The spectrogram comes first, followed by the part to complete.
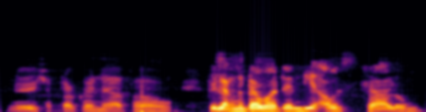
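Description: A man's voice: medium pitch, expressive, fairly quick. Man asking questions, phone-like sound. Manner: persistent questioning. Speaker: scambaiter posing as customer. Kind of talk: casual phone conversation. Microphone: telephone call. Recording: narrow phone-like call audio.

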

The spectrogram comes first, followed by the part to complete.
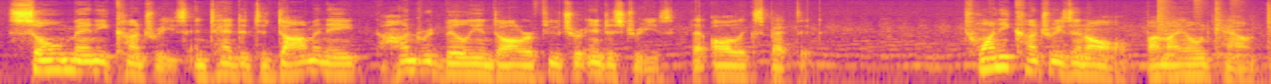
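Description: A man with a fairly low voice tells his story in a measured, scripted narration. Music plays clearly beneath him throughout. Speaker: author narrating his book trailer. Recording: music bed under the voice.

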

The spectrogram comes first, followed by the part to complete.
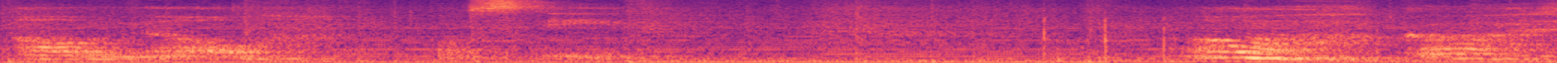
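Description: A woman's voice: mid-range voice, drawn-out words. An actress playing a frightened, foul-mouthed woman held captive in a film, blunt and emotional. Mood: nauseated, distraught. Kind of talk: dramatic film acting. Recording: echoey bare room, distant mic, music.

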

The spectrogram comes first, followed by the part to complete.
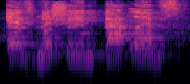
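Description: High, monotone, slow-talking robot. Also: female voice, loud music behind the voice. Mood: flat, menacing. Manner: stilted broken speech, speaks of itself by name. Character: childlike mechanical robot servant, blunt and dangerous. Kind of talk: old-time radio acting.

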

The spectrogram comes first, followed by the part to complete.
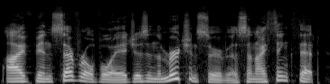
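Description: A man's voice: mid-range voice, big pitch swings, normal speed, dry recording, studio quality, natural voice. A man voicing a polite, eager young sailor asking for a berth. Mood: earnest. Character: earnest young male sailor seeking a berth.

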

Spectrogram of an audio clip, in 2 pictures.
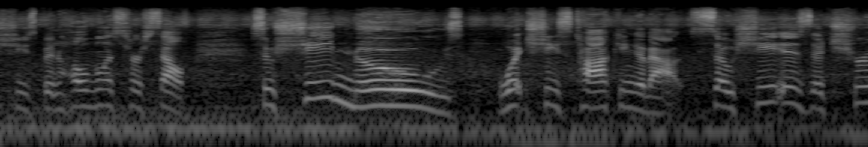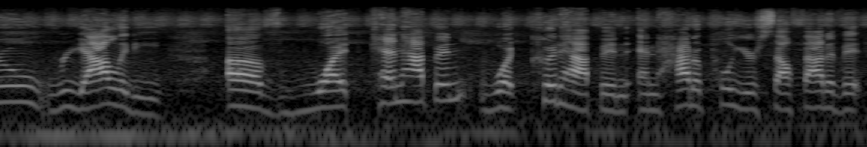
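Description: A woman's voice: medium pitch, a bit bright, slight background noise. Passionate woman podcast host. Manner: passionate, preachy, repeating phrases. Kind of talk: podcast interview intro. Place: outdoor garden. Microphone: lapel.

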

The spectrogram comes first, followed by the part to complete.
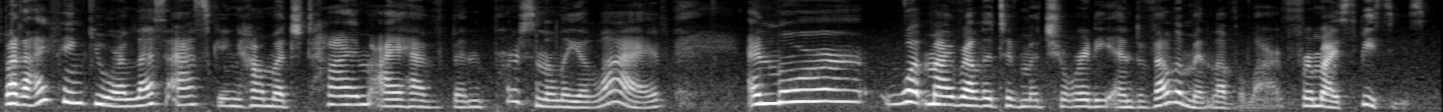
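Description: A woman's voice: medium pitch, animated, moderate pace, a little mellow, slight background noise, close to an everyday voice. A woman playing an earnest, curious, newly adult alien in an audio play, speaking in formal, precise, stilted sentences.

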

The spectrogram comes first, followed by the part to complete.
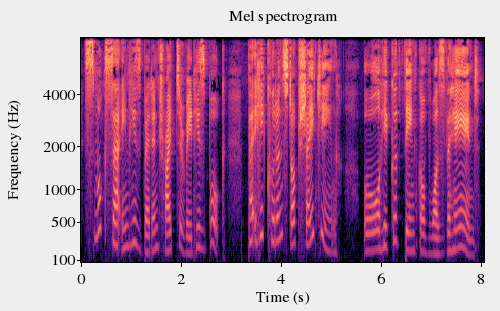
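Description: A woman reading a children's story aloud as an expressive storyteller. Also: mid-range voice, slow, no room sound.

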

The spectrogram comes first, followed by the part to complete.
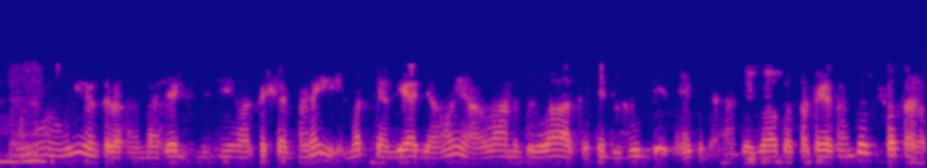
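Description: A man's voice: medium pitch, steady tone, fairly quick. A man with a Saraiki accent chatting casually and intimately as a caller on a recorded phone call. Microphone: telephone line.

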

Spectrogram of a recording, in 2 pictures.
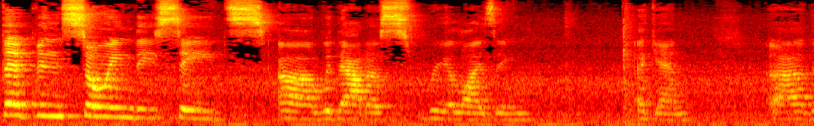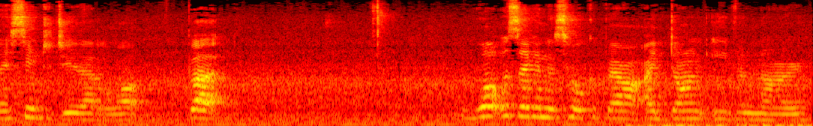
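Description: A young woman podcasting in casual fan chat from a room at home, rambling and hesitant as she goes. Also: a little high. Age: young adult. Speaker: podcast host. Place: small home room indoors, online call. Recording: roomy, noisy headset recording.

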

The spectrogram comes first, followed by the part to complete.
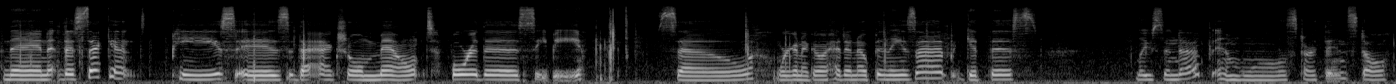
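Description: A woman's voice: mid-range voice, steady tone, slow pace, a little mellow, slight background noise, poor audio. An American woman in her thirties narrating a casual how-to vlog from inside a parked open-top vehicle. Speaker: vlogger.

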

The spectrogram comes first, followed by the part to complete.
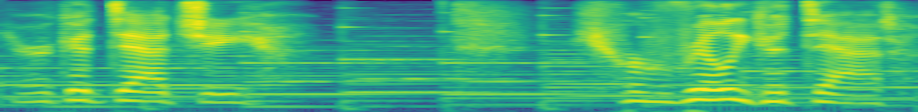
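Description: A woman voicing a caring, earnest penguin secret agent in a cartoon game story, speaking gently and casually. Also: mid-range voice, measured pace, over music, pitched below the performer's own voice, lightly acted. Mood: warm, casual.

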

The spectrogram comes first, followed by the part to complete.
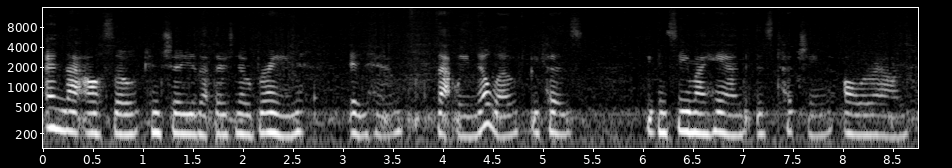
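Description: Young woman rambling softly in an asmr scientist roleplay, kinda hesitant, mid pitch, clear noise on the camera mic. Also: little pitch movement, measured pace. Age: young adult. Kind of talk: ASMR, soft-spoken improvised roleplay. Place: small cluttered room indoors. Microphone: camera mic at about arm's length. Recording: clearly noisy amateur camera audio.

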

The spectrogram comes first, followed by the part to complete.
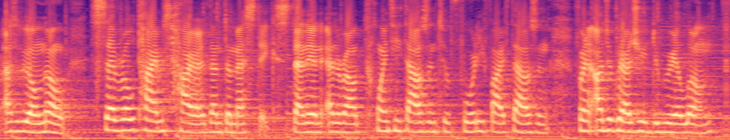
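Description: Teenage girl from Ukraine giving an earnest speech. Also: medium pitch. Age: teens. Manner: earnest, reading from notes, rises in intensity near the end. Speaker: student speaker. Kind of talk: prepared speech read aloud. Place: conference stage in a dark hall.

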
